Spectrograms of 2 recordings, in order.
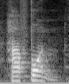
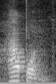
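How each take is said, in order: The two takes are said the same way.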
